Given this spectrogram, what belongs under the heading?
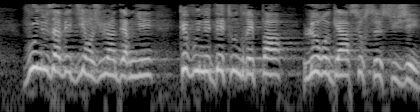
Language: French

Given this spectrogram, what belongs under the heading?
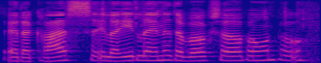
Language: Danish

